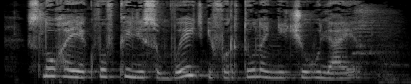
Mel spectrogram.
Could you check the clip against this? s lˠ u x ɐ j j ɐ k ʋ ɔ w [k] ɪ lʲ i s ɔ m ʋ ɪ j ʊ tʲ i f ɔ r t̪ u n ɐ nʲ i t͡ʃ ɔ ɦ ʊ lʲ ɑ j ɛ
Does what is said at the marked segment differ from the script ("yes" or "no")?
no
